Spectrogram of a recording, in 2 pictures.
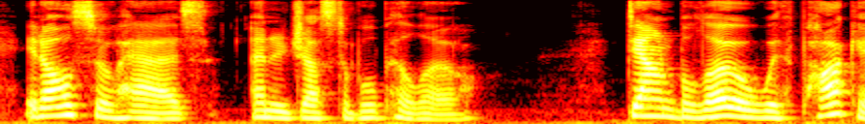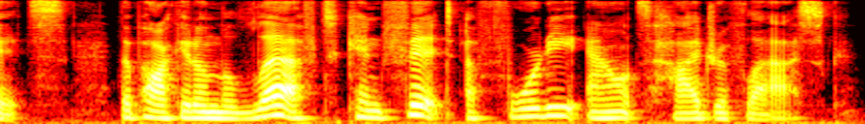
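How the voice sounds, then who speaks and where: A woman's voice: deep voice, dry recording. A middle-aged woman co-hosting a casual camping gear review outdoors, playful and joking. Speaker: vlog co-host. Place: outdoors at a riverside campsite.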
